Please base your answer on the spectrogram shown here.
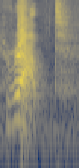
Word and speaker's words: wrapped: रैप्ड की spelling होती है WRAPED, wrapped। yes, okay, so wrapped सुनने में तो सही लग रही है, बट करेक्ट स्पेलिंग ये होती है बिकॉज W जो है वो क्या है, साइलेंट लेटर है।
